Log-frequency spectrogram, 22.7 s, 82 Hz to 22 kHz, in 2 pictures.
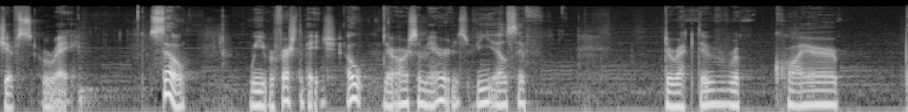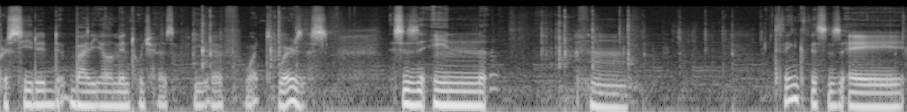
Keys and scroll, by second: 19.3-22.6 typing.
